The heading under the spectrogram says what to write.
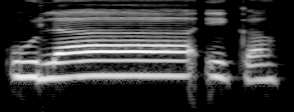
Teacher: لام کے اوپر بڑی مد ہے، اسے ہم 5 الف کے برابر پڑھیں گے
